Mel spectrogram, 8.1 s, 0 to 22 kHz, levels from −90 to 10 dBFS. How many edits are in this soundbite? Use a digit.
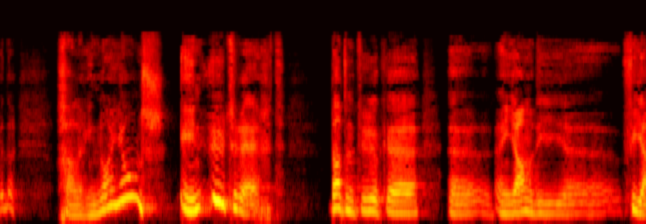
2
